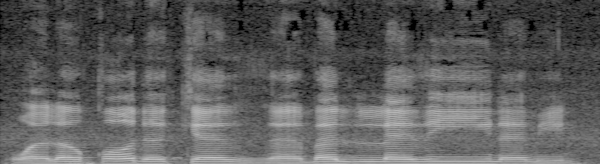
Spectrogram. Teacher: zal di situ dia tak bunyi z, dia tak bunyi macam lebah. Jadi kita lembutkan. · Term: huruf zal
